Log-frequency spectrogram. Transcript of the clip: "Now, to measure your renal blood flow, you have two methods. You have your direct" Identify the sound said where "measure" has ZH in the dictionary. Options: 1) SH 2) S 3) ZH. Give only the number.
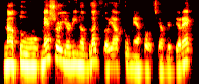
1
